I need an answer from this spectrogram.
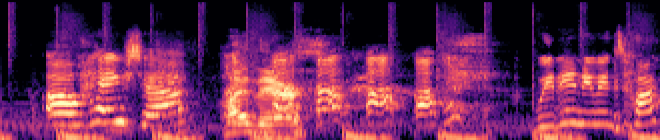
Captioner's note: laughing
